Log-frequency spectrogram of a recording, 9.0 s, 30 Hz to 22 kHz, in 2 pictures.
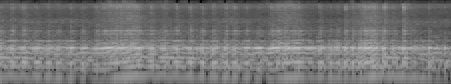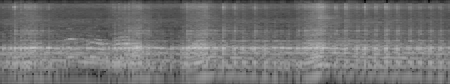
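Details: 1973 Suzuki TS50 two-stroke, first kick start after full restoration, choked and slightly cold: it starts on one kick, buzzes at a steady high-pitched idle with brief throttle blips and settles quickly. Air seen in the oil pump lines. Normal idle.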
